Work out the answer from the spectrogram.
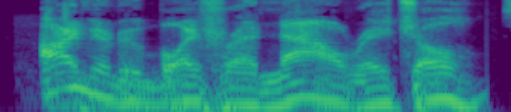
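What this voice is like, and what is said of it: Terrible Freddy Krueger impression. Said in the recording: “horrible impersonations ... terrible impressions ... Freddy Krueger. It sounded like this.”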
